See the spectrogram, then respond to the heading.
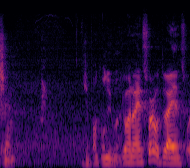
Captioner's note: speaking foreign language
